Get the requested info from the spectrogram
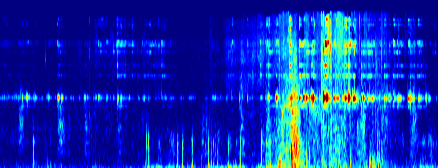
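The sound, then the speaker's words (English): An excited search dog, Boomer, barks off in the distance in a muskeg while searching for a hidden person: faint, scattered yelps build into a louder, rapid flurry of barks, over a steady high-pitched jingling bell and some rustling, with no talking. “I hear an excited dog off in the distance.”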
